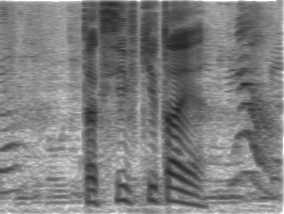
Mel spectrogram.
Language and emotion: Russian, neutral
